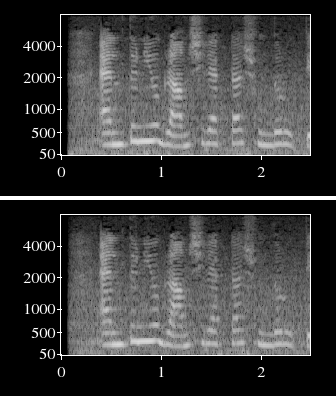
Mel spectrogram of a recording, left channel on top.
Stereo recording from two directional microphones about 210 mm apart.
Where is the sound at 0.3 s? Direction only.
Centre (ahead or behind).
